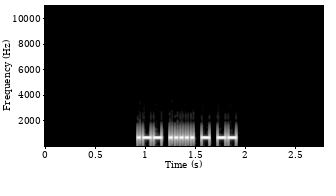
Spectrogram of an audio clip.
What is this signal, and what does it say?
Morse code, heard as a keyed tone, about 44 wpm, 700 Hz. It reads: W5TM
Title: Easy Call Signs Repeated 2x - 45wpm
